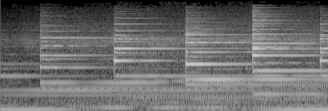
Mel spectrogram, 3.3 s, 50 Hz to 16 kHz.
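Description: Carillon church bells ring out in a steady sequence of bright, resonant strikes roughly every second, each tone overlapping the lingering hum of the previous ones, with no talking. Played by retired music teacher Hubert Schäpper, carillonneur for 50 years.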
